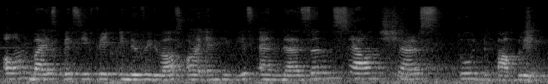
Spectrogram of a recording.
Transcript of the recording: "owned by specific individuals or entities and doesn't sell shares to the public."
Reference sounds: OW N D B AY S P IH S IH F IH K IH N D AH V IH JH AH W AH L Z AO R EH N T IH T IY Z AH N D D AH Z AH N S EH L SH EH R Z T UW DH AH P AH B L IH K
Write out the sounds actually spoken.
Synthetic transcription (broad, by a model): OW N B AY S P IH S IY F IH K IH N D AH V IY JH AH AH L S AO R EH N T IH T IY S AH N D D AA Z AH N S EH N SH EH R S T UW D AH P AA B L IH K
